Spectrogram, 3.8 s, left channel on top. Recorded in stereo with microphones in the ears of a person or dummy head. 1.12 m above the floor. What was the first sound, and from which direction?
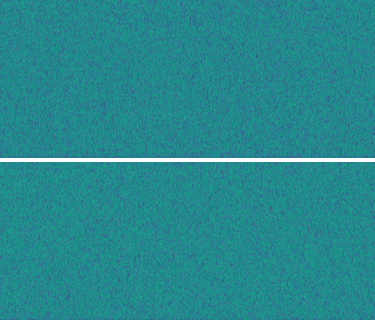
Only background noise.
